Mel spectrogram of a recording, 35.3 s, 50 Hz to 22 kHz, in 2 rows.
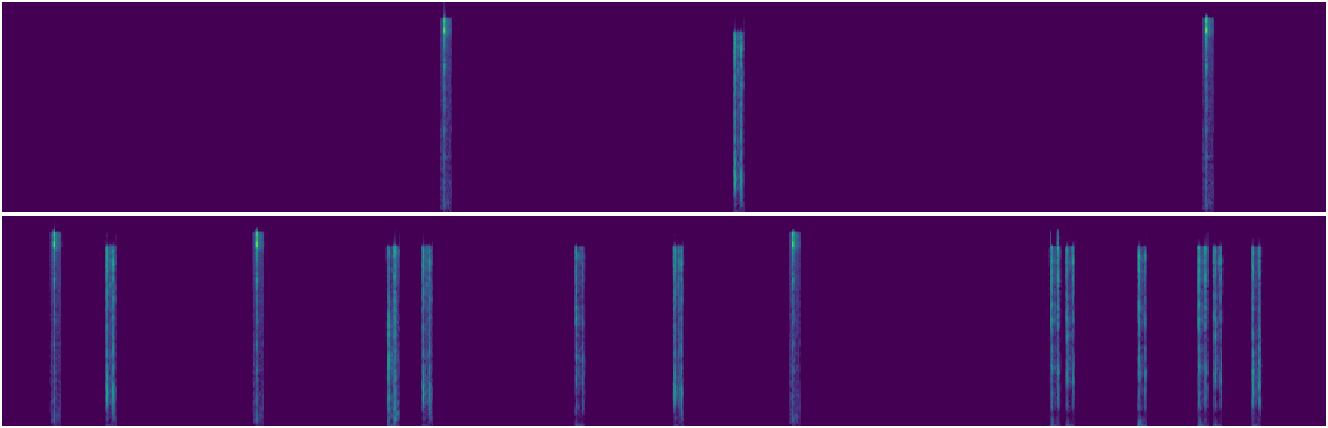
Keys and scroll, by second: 22.7 space, 31.6-33.7 typing, 34.2 Return.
